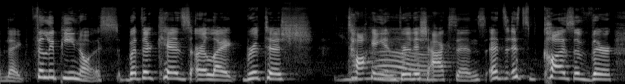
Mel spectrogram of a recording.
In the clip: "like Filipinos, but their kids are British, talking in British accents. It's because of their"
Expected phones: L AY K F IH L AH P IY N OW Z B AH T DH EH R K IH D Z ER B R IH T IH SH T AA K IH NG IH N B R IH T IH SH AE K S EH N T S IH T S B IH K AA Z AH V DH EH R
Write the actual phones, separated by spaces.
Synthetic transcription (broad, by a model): L AY K F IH L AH P IY N OW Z B AH T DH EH R K IH D Z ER B R IH T IH SH T AA K IH NG IH N B R IH T IH SH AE K S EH N T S IH T S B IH K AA Z AH V DH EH R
